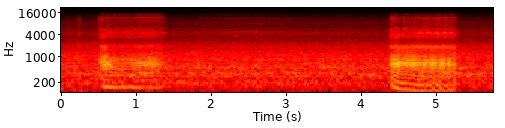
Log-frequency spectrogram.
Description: my pug snoring away....lol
